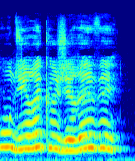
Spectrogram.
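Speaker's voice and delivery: spoken with a sigh. Reading a story aloud, a character Lou finding no golden book: sighing. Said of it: "soupira Lou".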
